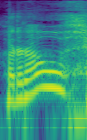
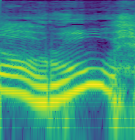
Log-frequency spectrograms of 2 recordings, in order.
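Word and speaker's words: رَوح: بيحر في نطق الايه الايه بتقول روح الله بفتح الراء وتعني فرج الله ورحمته وليس روح الله بدم الراء كما نطقها المدلس الكذاب ولا تياسوا من روح الله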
